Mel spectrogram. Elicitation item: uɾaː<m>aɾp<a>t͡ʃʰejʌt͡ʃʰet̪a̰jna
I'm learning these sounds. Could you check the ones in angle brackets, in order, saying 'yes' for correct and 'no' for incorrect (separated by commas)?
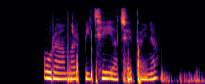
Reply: yes, no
